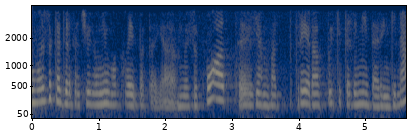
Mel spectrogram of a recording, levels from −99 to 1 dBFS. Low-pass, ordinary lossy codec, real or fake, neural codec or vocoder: 3.6 kHz; Opus, 32 kbps; fake; codec, 16 kHz, 1.1 kbps, Voila-Tokenizer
